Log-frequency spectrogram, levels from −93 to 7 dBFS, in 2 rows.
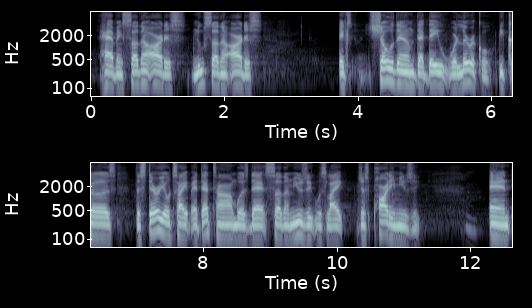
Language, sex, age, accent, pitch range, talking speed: English, male, 20-39, American, 105-125 Hz, 140 wpm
